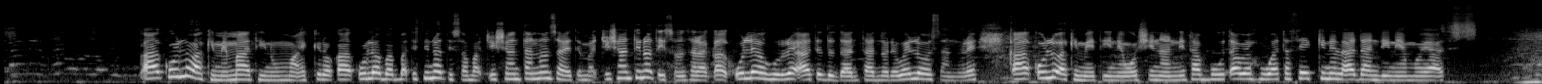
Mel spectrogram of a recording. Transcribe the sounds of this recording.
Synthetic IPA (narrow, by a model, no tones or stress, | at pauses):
kʼaːkʼulːʊɐkɪmɛmaːt̪iːnʊmːɐɛkːɪd̪ɔkʼaːkʼulːɔbɐbːɐt̪ʼɪt̪ɪnɔt̪ʼɪsːɔmɐt͡ʃʼːiʃːɐnt̪ɐnːɔnsɐwɛt̪ɛmɐt͡ʃʼːiʃːɐnt̪ɪnɔt̪ʼɪsːɔnsɐɾɐkʼaːkʼuːlːɛwɔhʊrːɛat̪ːɛd̪ɔd̪ɐnt̪ɐnːɔɾɛwɛlo̞ːsɐnːɔɾɛkʼaːkʼulːʊɐkɪmɛt̪inɛwɔʃɪnɐnːɛt̪ɐbuːt̪ʼɐwɛɦʊwɐt̪ɐsɛkːɪnɛlɐʔɐd̪ɐnd̪ɪneːmːɔjaːt̪ɛ̥s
